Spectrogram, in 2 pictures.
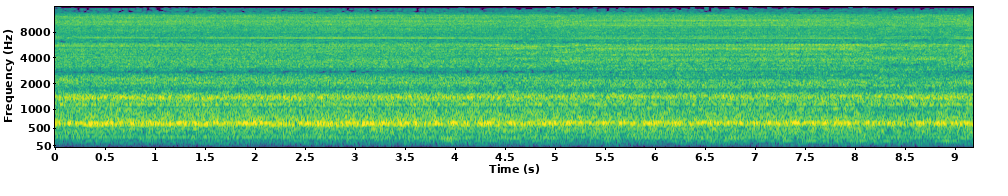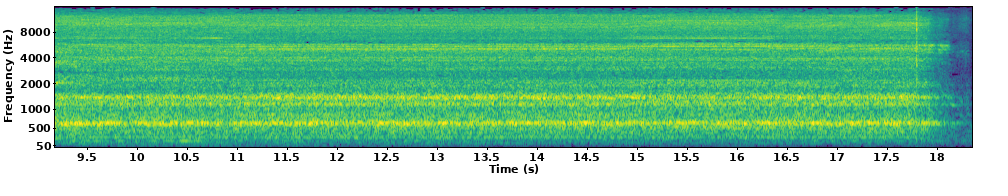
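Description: A hair dryer blows hot air onto a small watercolor seascape painting, a steady loud whooshing hiss that runs unbroken for about eighteen seconds before cutting off at the end.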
